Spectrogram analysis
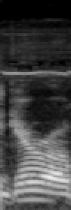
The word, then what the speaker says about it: gyro: It's a gyro place called Gyro's House. It's gyro. You Whatever. Don't pronounce it gyro. It's gyro.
